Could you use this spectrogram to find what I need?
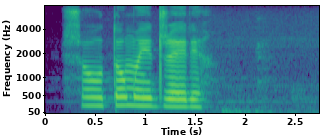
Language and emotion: Russian, neutral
